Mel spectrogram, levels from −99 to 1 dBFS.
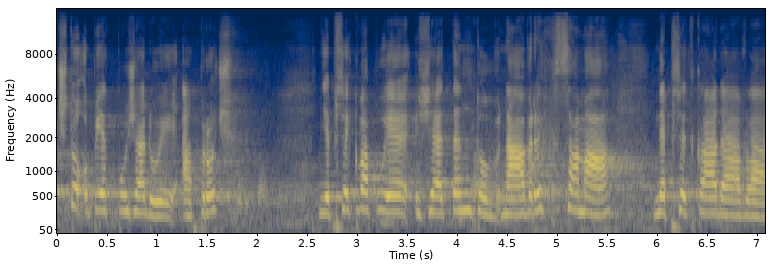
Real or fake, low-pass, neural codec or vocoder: real; 14.4 kHz; none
